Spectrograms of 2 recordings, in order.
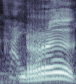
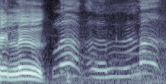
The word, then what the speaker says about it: ฤกษ์: เลิก ยัง ไม่ มี ฤกษ์ ฤกษ์ นะ ไม่ ใช่ เลิก ฤกษ์ ต้อง ออก เสียง ให้ ชัด ด้วย แล้ว เป็น ยัง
